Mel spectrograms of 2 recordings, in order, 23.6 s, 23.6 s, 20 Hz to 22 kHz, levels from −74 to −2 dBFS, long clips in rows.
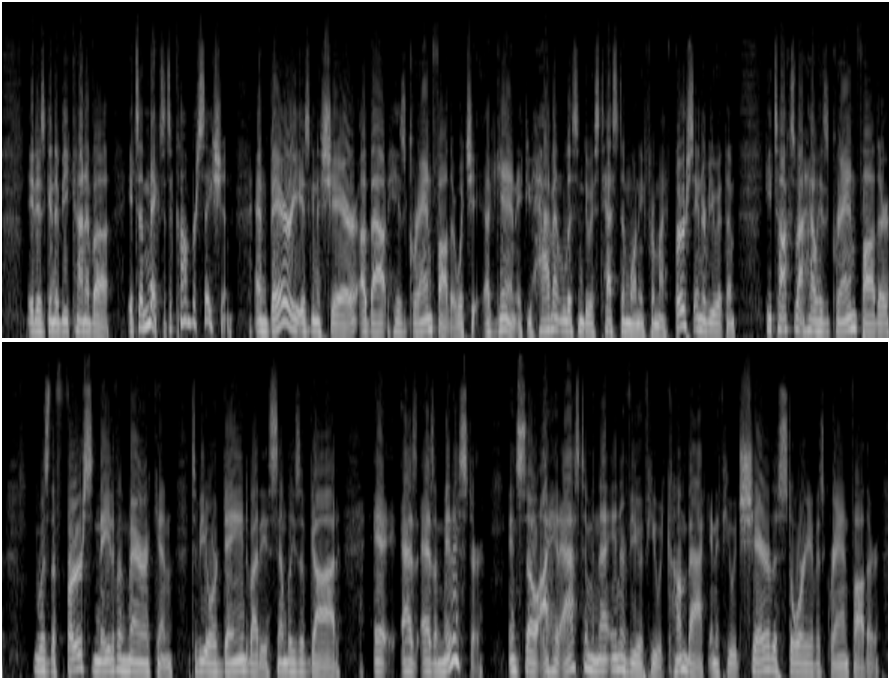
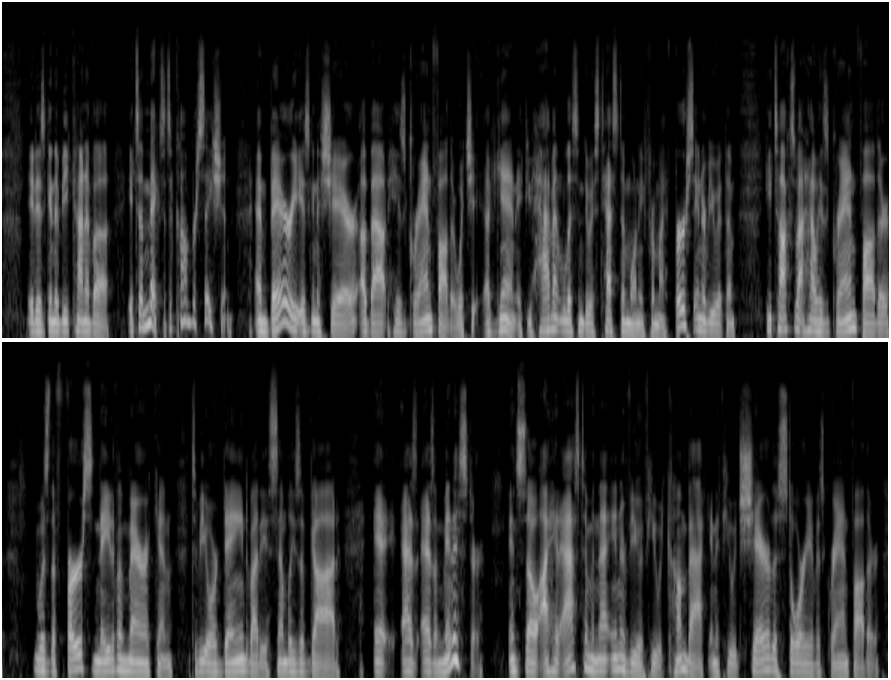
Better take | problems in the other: second | distortion; slight; 6% of the sound clipped

